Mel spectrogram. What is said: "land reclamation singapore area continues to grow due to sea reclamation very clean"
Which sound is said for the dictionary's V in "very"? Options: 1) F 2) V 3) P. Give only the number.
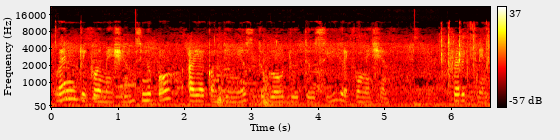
1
